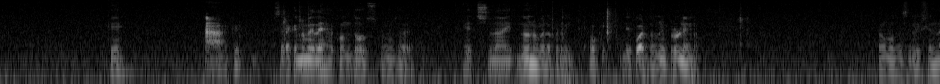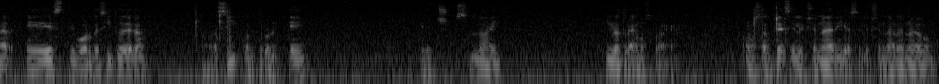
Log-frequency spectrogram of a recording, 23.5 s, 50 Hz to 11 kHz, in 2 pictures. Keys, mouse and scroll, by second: 4.3 ctrl+e, 6.2 click, 7.4 Escape, 9.8 b, 15.0 ctrl+e, 17.6 click, 20.1 click, 20.4-21.7 middle drag, 21.7 a, 23.1-23.4 drag.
